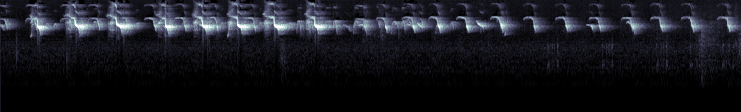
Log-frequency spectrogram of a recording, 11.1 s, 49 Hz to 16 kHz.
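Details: Chorus of one-day-old chicks, ten Appenzeller Spitzhauben and five White Crested Blue Polish, newly arrived May 19 2015: rapid high peeps at first, then a slower, evenly spaced run of sharp falling cheeps about twice per second.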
